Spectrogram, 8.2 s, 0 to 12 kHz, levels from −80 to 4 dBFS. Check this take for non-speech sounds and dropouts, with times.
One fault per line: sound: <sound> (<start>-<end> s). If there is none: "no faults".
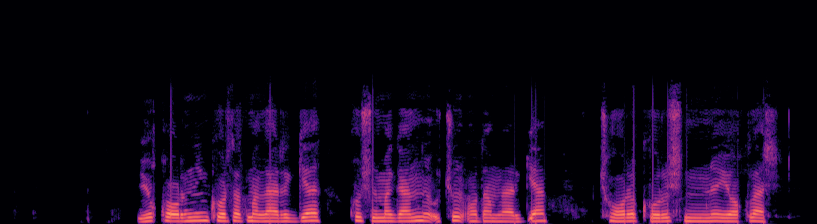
no faults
